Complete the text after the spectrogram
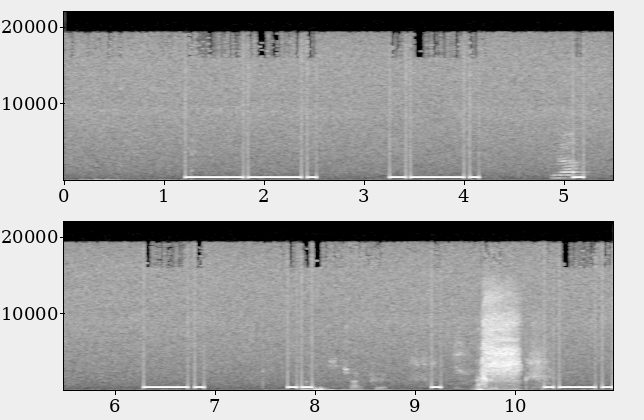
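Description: A steady electronic tone keys on and off in Morse code beeps, long dashes and short dots in an irregular rhythm, with a faint murmur of voices and a brief rustle partway through.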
